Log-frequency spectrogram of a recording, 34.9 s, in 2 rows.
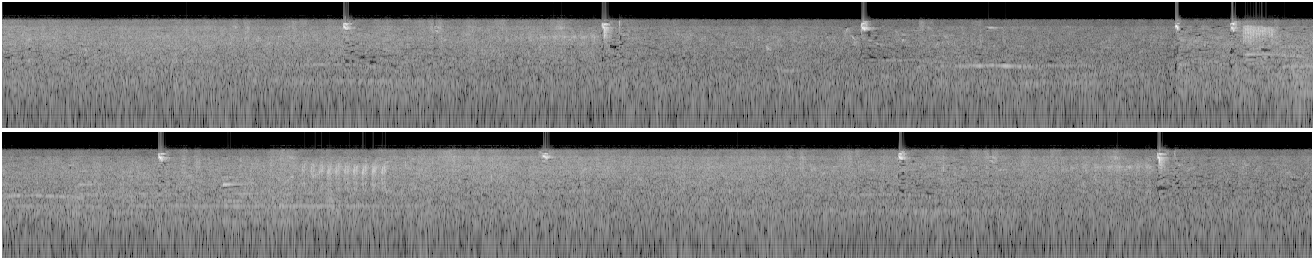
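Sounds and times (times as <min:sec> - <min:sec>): outdoor hiss: 0:00.0 - 0:34.9
bird trill: 0:16.4 - 0:17.6, 0:18.2 - 0:22.8.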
